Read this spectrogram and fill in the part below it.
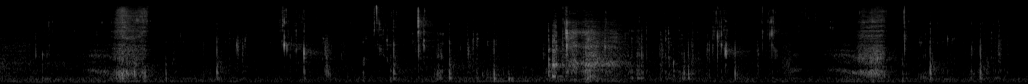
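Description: A woman slurps noodles loudly close to a microphone.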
